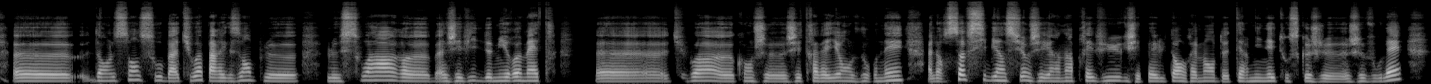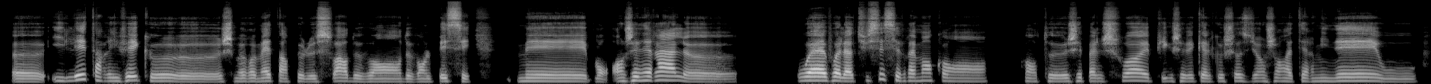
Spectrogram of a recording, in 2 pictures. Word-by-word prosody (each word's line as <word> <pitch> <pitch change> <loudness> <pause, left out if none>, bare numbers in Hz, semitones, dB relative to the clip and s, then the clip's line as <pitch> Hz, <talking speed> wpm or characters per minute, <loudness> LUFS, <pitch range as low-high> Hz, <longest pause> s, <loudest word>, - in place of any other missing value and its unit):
heu, 155 0 0
dans 170 -1 -6
le 170 - -9
sens 210 +3 +1
où 185 - -7
bah, 150 -3 0
tu 155 +3 -3
vois? 200 +1 -1
Par 160 -4 +2
exemple, 165 +3 -5
heu, 150 -1 -3 0.3
le 150 0 -7
soir, 195 +2 +1
heu, 150 -2 -1
bah, 150 - -5
j'évite 160 +3 -1
de 165 - -2
m'y 165 +1 -4
remettre. 170 -1 -1 0.4
Heu, 145 0 -4
tu 150 - -10
vois? 175 0 -1
Heu, 145 -1 -3
quand 155 +1 -9
je 145 -1 -2
j'ai 155 +3 +2
travaillé 150 +1 -3
en 155 -2 -6
journée 150 +7 -4 0.2
alors 140 0 -4
sauf 230 -2 +5
si 215 - +7
bien 180 -2 -3
sûr 185 +2 +3
j'ai 160 -1 0
un 150 0 -7
imprévu, 170 +2 -5
que 160 - -12
j'ai 130 -3 +1
pas 155 - -5
eu 150 - -3
le 145 - -13
temps 160 +2 -1
vraiment 155 +1 -6
de 135 -2 -6
terminer 155 +3 -5
tout 145 - -12
ce - - +2
que 150 - -4
je 130 -2 -4
je 140 +2 -1
voulais. 150 - 0 0.4
Heu, 135 -2 -1
il 170 +2 -5
est 220 -2 +4
arrivé 170 +2 +2
que, 175 -3 -7 0.6
heu, - - -4
je 140 - +7
me 140 - -4
remette 145 +1 -1
un 140 - 0
peu 145 +3 -6
le 135 0 -5
soir 155 +3 +5
devant 135 -1 -3
devant 135 0 -4
le 135 - -8
PC 145 -1 +5 0.5
mais 150 -1 +1
bon, 135 -2 -4
en 155 - -2
général, 185 +2 +5
heu 130 -3 -3 0.6
ouais 180 +1 +9
voilà, 170 -4 +4
tu 175 - -3
sais? 240 +8 +5
C'est 200 -4 +5
vraiment 170 +2 -2
quand 145 -3 -6 0.3
quand, 145 0 -8
heu, 145 0 -3
j'ai 155 +2 +4
pas 150 - -2
le 145 - -7
choix 175 +4 +3
et 165 - -1
puis 145 -1 -6
que 145 - -4
j'avais 145 -1 -2
quelque 150 0 -4
chose 155 0 -2
d'urgent 150 +1 -3
à 140 - -3
terminer 155 +3 +2
où 130 -2 -11
155 Hz, 205 wpm, -23 LUFS, 145-170 Hz, 0.6 s, ouais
